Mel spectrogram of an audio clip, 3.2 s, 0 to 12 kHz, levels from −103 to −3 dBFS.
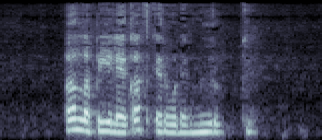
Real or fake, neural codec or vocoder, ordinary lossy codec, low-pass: fake; vocoder, 24 kHz, 100 mel bands, Vocos; AAC, 48 kbps; 10.8 kHz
